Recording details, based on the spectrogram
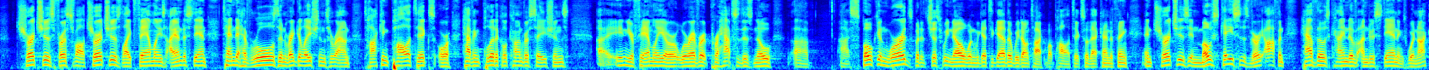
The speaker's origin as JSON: {"language": "English", "country": "United States", "said": "I'm an American. I'm a Christian. I'm a husband and I'm a father."}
